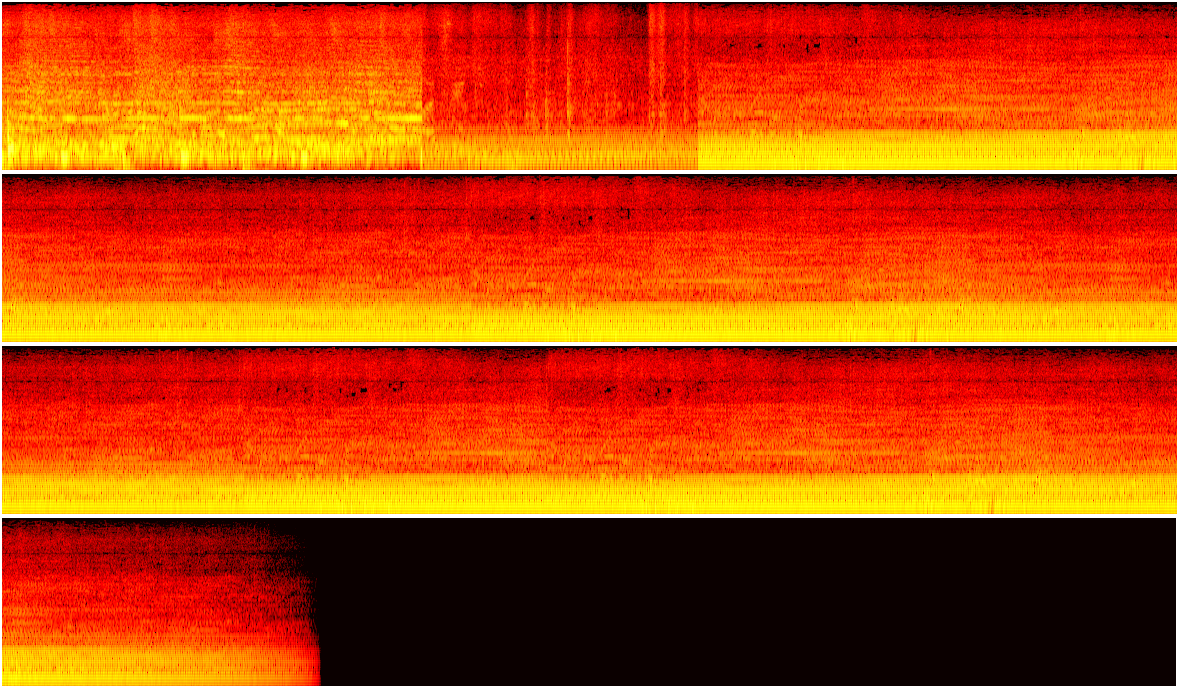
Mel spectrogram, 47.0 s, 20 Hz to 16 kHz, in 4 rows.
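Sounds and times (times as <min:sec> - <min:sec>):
steady low hum: 0:00.0 - 0:38.4.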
